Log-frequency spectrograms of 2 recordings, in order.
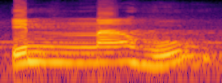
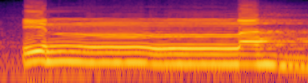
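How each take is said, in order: First: The word ends with a full -hu syllable. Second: The word ends with a bare h sound. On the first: The reciter continues without stopping. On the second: The reciter stops on this word.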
